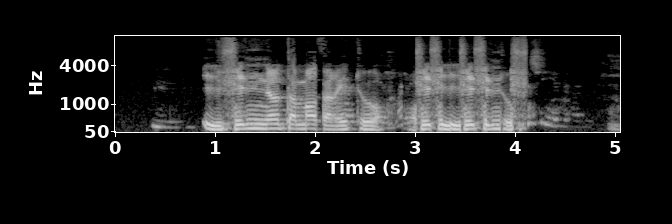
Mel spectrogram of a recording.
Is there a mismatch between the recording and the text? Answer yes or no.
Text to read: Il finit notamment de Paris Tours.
yes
